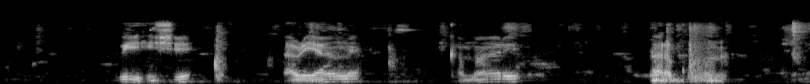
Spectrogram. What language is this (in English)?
Kinyarwanda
